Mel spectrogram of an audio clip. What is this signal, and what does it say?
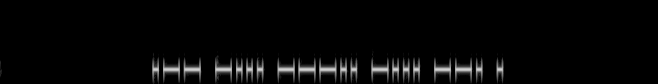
Morse code, heard as a keyed tone, about 23 wpm, 700 Hz. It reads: WB8BGE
